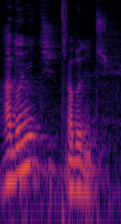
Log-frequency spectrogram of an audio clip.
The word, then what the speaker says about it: Radonjić: On ne prononce pas le J. Non. Radonjić.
